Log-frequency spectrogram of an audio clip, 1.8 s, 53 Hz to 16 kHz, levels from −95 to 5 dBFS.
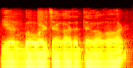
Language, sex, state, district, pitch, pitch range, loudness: Chakma, male, Tripura, Dhalai, 90 Hz, 90-95 Hz, -13 LUFS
